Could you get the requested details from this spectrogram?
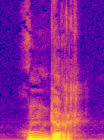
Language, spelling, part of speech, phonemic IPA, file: Dutch, hoender, noun, /ˈɦun.dər/, Nl-hoender.ogg
- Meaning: 1. alternative form of hoen 2. a type of deep basket for cherries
